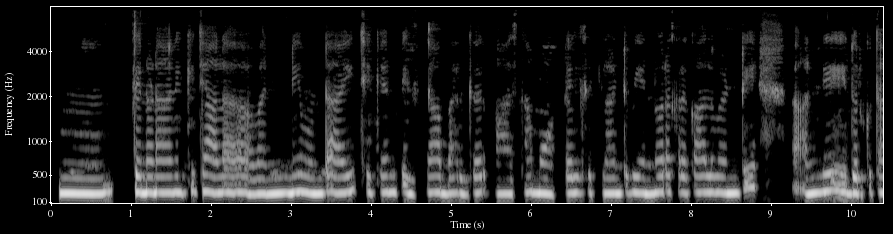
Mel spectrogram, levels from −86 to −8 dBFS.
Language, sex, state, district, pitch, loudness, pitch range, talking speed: Telugu, female, Telangana, Nalgonda, 235 Hz, -28 LUFS, 230-240 Hz, 100 wpm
